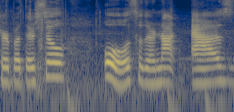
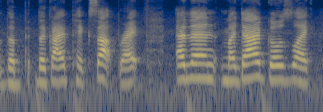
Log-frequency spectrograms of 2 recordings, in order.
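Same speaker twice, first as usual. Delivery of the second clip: ordinary delivery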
